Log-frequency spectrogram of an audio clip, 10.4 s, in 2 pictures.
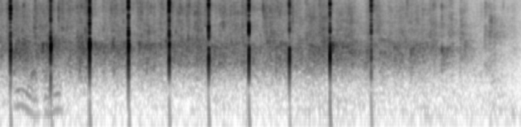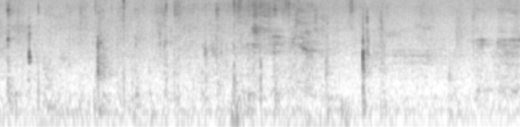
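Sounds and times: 
audience applause welcoming a guitar player: 0.0s - 5.2s.

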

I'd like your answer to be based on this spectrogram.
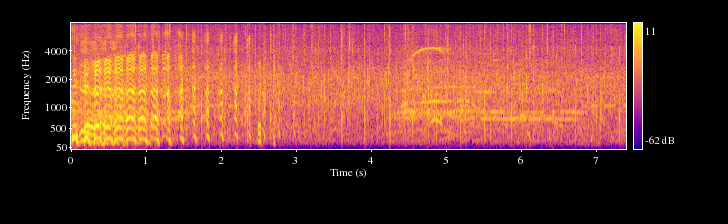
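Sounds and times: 
laughter: 0.0s - 3.2s
played applause and cheer sound effect: 0.0s - 7.3s
voices whooping: 4.4s - 7.2s.

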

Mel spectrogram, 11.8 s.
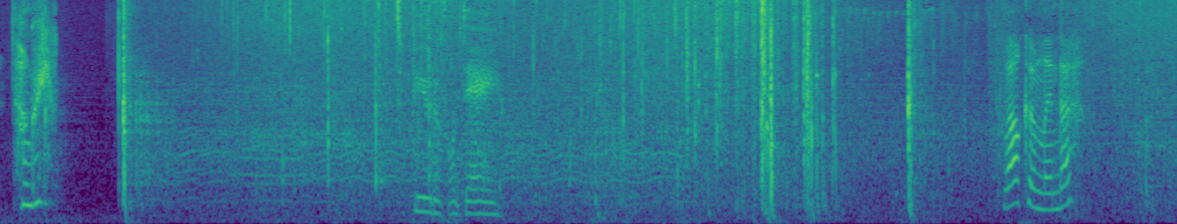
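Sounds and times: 
speech: 0.2s - 0.6s, 4.1s - 5.1s, 10.0s - 10.9s
wood chopping: 1.2s - 1.8s, 2.4s - 9.5s.

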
